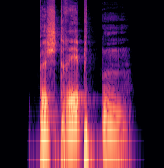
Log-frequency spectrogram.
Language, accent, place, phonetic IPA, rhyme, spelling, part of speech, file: German, Germany, Berlin, [bəˈʃtʁeːptn̩], -eːptn̩, bestrebten, adjective / verb, De-bestrebten.ogg
- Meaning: inflection of bestreben: 1. first/third-person plural preterite 2. first/third-person plural subjunctive II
